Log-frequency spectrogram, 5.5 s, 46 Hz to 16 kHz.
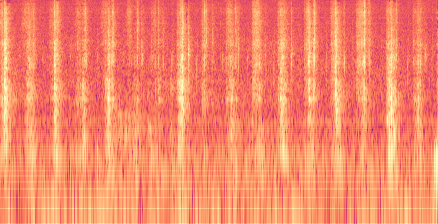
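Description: A wooden stylus held in the fingers scratches lines into a flat A4-size scratch art sheet, a black coating over a gold/holographic layer, lying on a table. Quiet, dry, bright rasping strokes come in an irregular series of short bursts, each fading quickly.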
